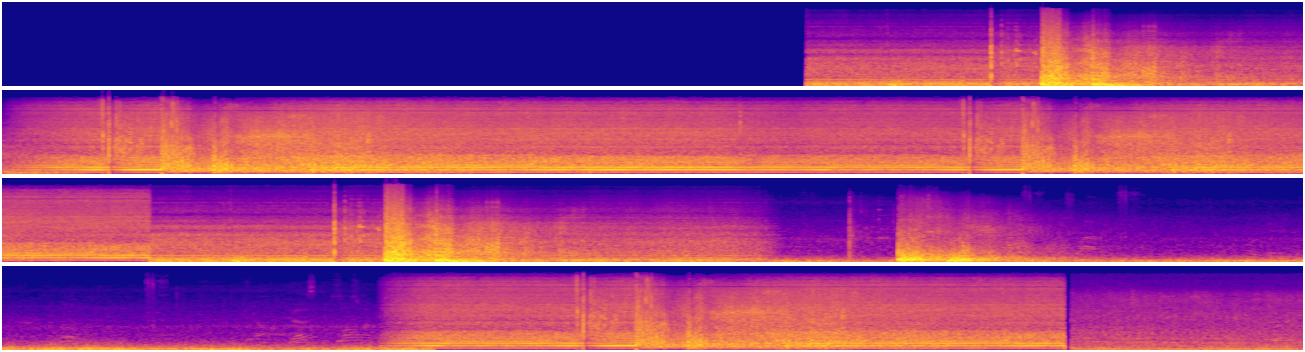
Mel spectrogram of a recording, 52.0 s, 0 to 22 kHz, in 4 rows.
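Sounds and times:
steady humming tone: 0:08.1 - 0:35.0, 0:35.8 - 0:52.0
rumbling noise: 0:08.1 - 0:43.7
explosive charges banging: 0:09.9 - 0:27.6, 0:29.3 - 0:33.3, 0:34.5 - 0:37.0, 0:44.6 - 0:49.7.

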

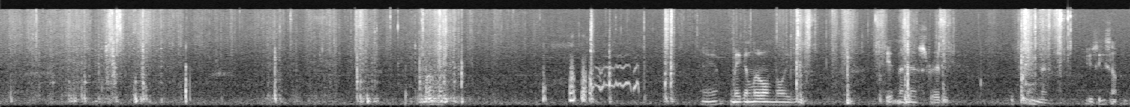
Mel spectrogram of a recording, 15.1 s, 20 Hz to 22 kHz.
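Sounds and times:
dry straw rustling and crackling: 0:00.0 - 0:07.0, 0:13.6 - 0:14.4.

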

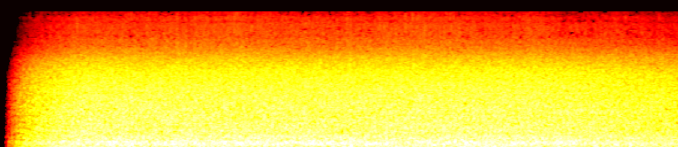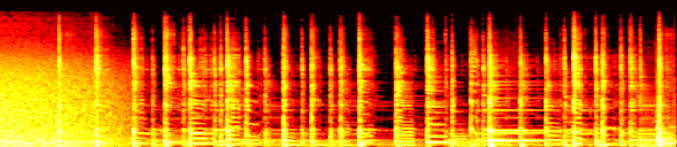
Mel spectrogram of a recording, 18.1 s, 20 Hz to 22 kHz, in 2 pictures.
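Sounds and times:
steady rushing noise: 0:00.2 - 0:10.9.

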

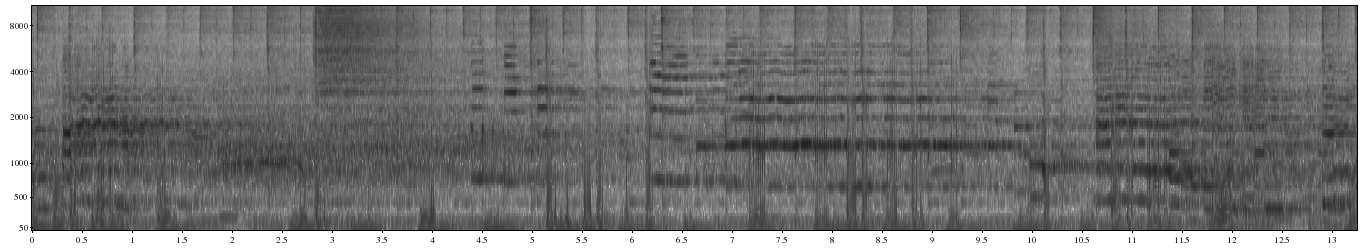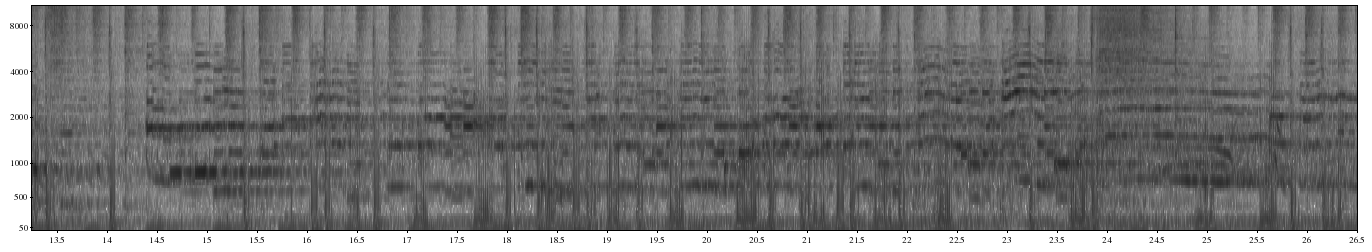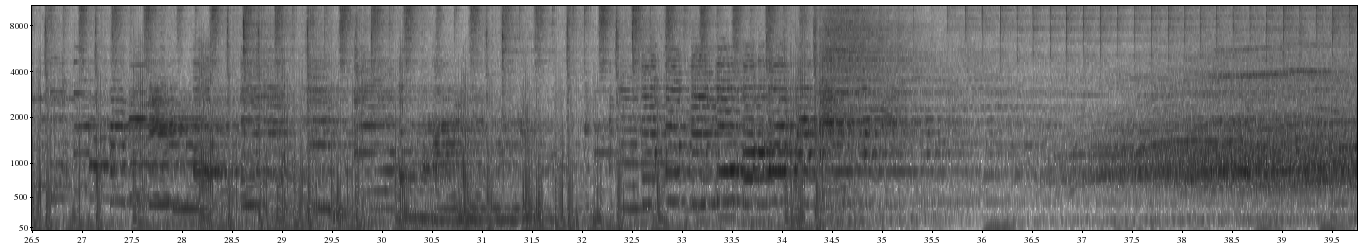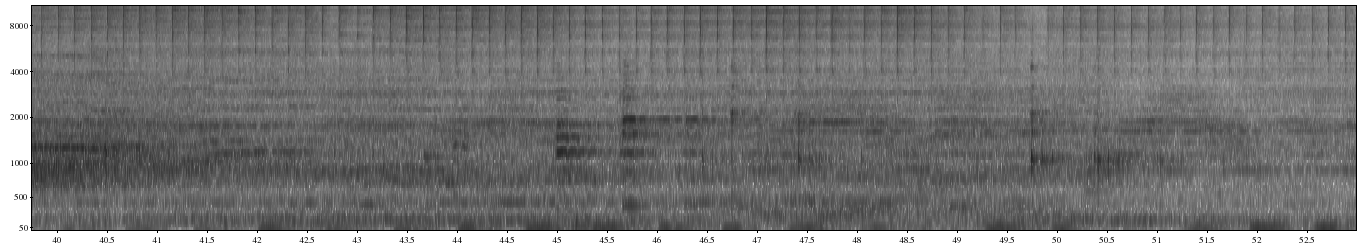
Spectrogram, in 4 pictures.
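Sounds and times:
bass guitar: 0:00.0 - 0:36.4, 0:38.8 - 0:52.9
electric guitar lead lines: 0:00.0 - 0:37.0, 0:37.6 - 0:52.9
drum kit: 0:00.0 - 0:52.9.

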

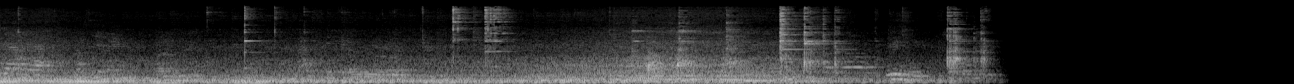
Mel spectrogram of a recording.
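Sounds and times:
spoon clinking on porcelain bowl: 0:02.4 - 0:03.2, 0:04.5 - 0:05.2, 0:06.3 - 0:10.0.

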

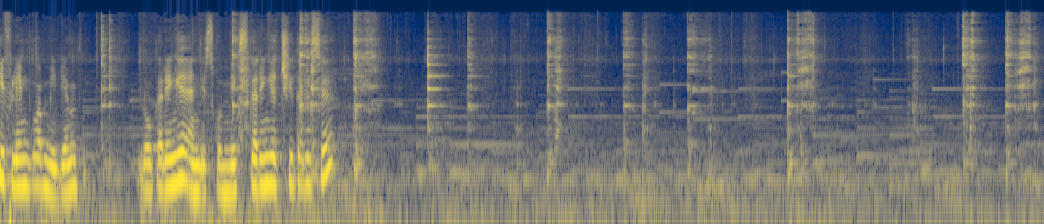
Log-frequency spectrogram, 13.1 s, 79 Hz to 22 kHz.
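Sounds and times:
faint sizzle: 0:00.0 - 0:13.0
spatula clinking on metal pan: 0:01.2 - 0:01.6, 0:02.8 - 0:10.4, 0:11.2 - 0:13.0.

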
